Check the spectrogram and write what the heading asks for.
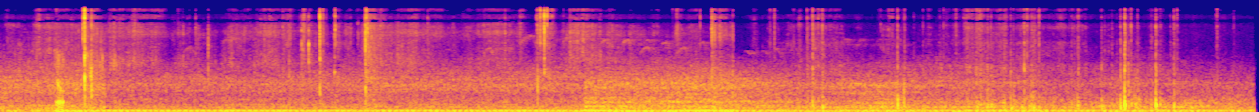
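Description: Near silence: faint outdoor ambience with a steady low hum and a few soft clicks and rustles.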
